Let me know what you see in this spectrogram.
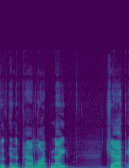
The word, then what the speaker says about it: JATK: This is a new song by Jack. That's pronounced, that's spelled, I should say, J-A-T-K.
